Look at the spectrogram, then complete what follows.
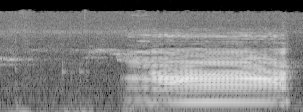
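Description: A single long cow moo, loud, rising out of a quiet background and holding steady for about a second and a half before cutting off abruptly.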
